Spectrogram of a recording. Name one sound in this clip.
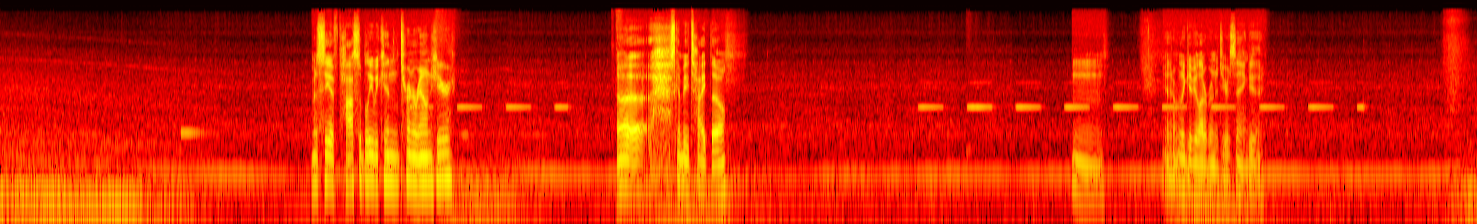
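A truck's diesel engine rumbles steadily at idle.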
